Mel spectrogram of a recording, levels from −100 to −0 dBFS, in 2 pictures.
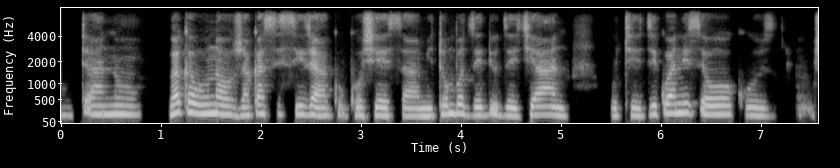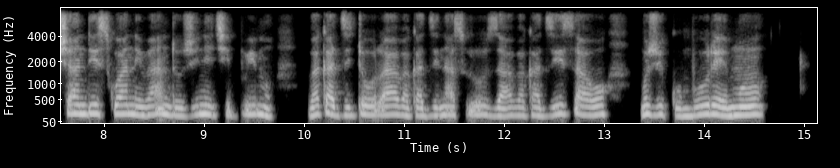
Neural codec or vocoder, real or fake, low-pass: codec, 16 kHz in and 24 kHz out, 1 kbps, XY-Tokenizer; fake; 7.2 kHz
